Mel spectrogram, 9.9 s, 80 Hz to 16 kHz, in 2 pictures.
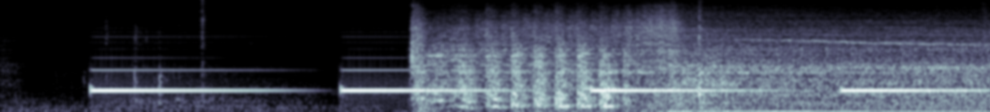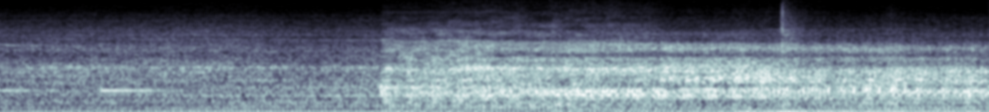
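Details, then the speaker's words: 2015 Ram EcoDiesel, tuned, after crank-no-start with no codes, air intake reassembled and throttle body cleared: door chime, starter cranks about a second, diesel catches into steady even idle; lack of airflow was the cause. "well it's funny how a lack of air will prevent the engine from running"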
